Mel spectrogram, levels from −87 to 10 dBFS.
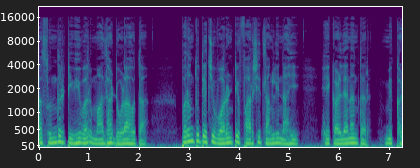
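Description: A block of digital silence at 2.02 s, just after "माझा डोळा", lasts about 0.41 ms: a short run of samples was replaced by zeros, likely when the output buffer went unfilled. The abrupt drop to zero and back makes a single tick.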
